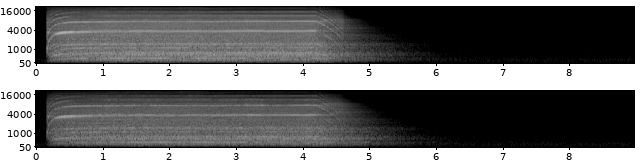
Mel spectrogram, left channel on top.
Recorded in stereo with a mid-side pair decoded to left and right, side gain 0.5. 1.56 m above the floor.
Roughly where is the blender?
Ahead left.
